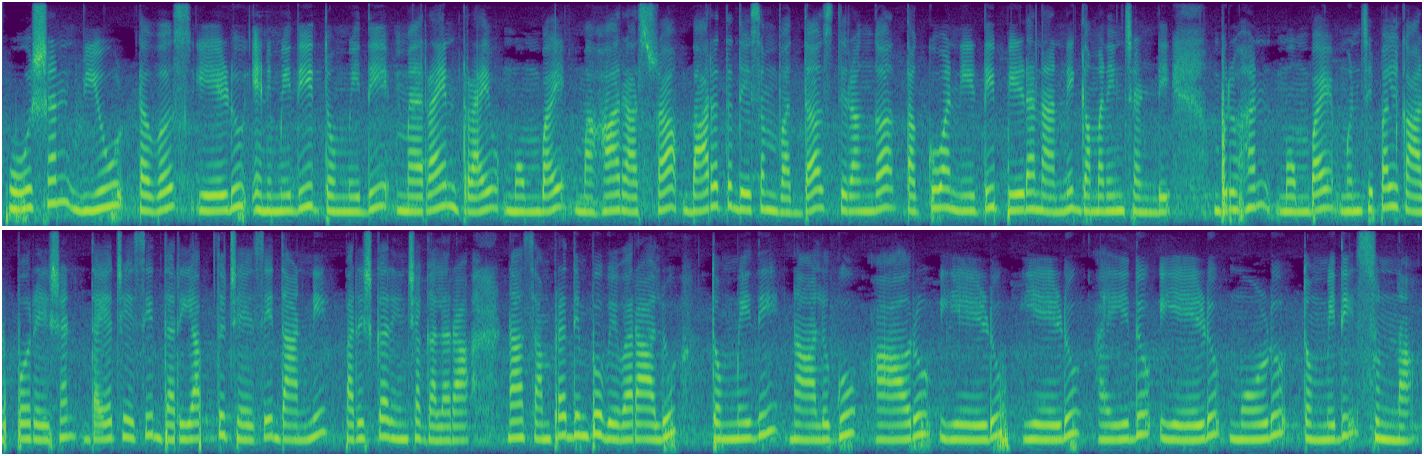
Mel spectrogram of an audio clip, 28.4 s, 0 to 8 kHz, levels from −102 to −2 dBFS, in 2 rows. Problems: none marked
